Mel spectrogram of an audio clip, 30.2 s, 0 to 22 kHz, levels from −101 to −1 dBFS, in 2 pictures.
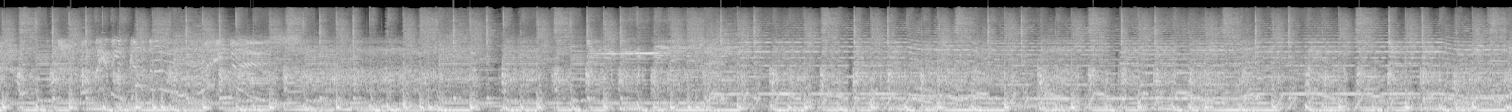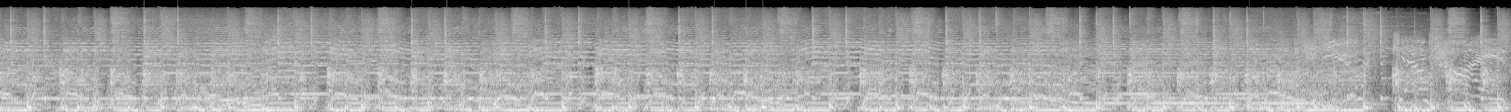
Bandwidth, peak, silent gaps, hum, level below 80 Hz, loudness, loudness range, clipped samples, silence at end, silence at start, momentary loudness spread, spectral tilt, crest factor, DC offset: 17 kHz; 0 dBFS; none; none; -22 dBFS; -10 LUFS; 1 LU; under 0.1%; 0 s; 0 s; 2 LU; -4 dB/octave; 10 dB; under 0.1%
